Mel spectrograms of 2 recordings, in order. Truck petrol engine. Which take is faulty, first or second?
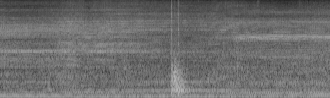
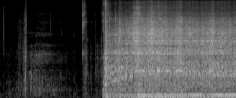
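second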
